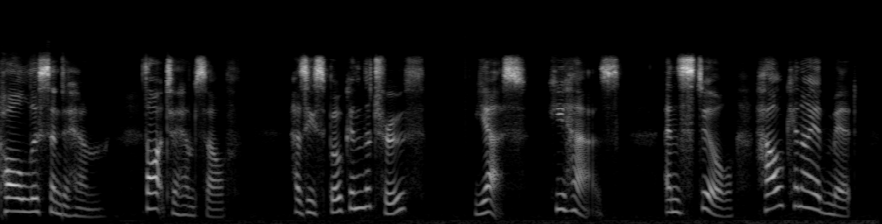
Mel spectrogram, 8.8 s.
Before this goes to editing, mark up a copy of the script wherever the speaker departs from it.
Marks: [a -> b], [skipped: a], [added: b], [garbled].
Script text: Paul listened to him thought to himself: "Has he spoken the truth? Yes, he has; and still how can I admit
Paul listened to him thought to himself: "Has he spoken the truth? Yes, he has; and still how can I admit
